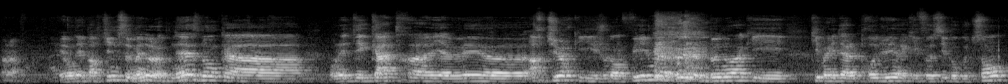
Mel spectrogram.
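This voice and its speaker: A man in a northern French accent, fairly quick and with lively intonation, amid audible room echo and noticeable background noise. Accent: northern French (Nord-Pas-de-Calais), kept. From northern France, Nord-Pas-de-Calais. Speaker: filmmaker. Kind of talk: live Q&A interview at screening. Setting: bar event with audience. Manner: hesitant, many fillers.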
